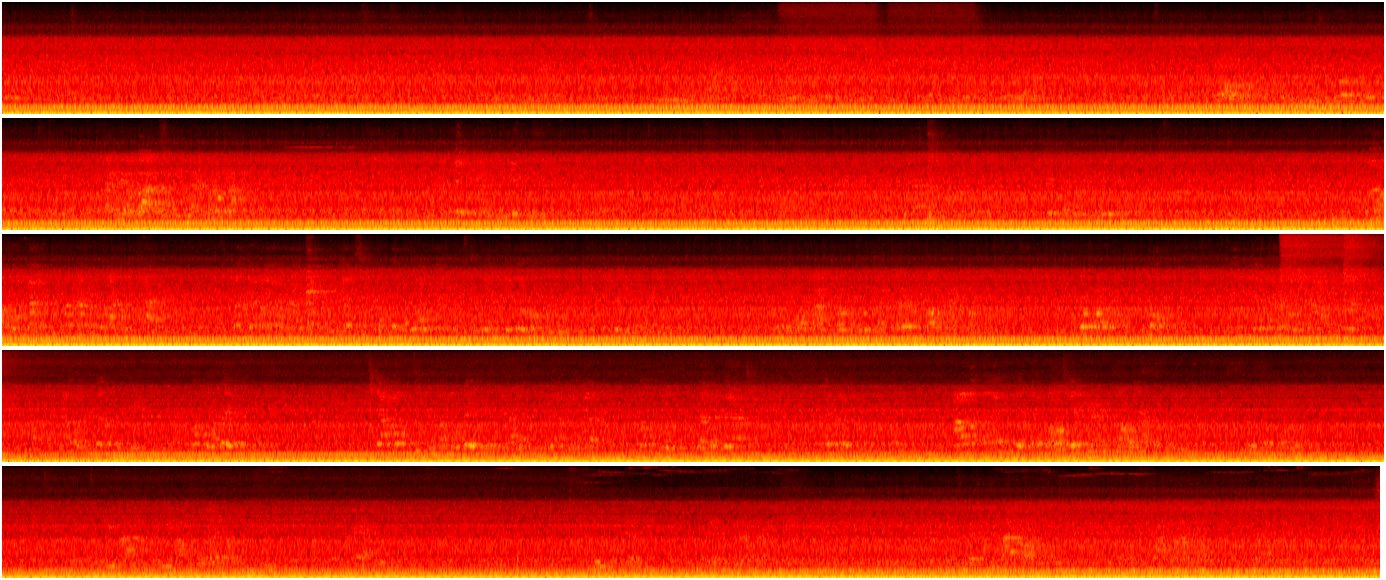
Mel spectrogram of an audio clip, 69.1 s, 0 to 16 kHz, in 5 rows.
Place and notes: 嘉義客運北港站, Beigang Township - Old bus terminal
Old bus terminal, traffic sound
Binaural recordings, Sony PCM D100+ Soundman OKM II
Yunlin County, Taiwan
